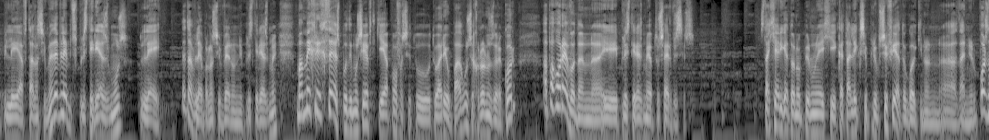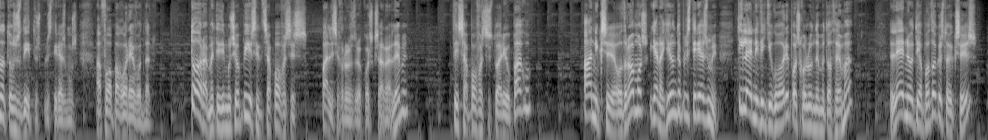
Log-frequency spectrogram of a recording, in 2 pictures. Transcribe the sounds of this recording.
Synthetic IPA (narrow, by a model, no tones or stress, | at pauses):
epile̞jɐft̪ɐnɐsiɱvenðevle̞pit̪u̥splist̪iɾiɐzmus | le̞i | ðet̪ɐvle̞ponɐsiɱve̞nuniplist̪iɾiɐzmimɐmexɾixθe̞spuðimo̞sie̞ft̪i̥ceiɐpo̞fɐsit̪ut̪uɐɾiupɐɣuse̞xɾo̞nust̪uɾe̞ko̞ɾ | ɐpɐɣo̞ɾe̞vo̞nd̪ɐniplist̪iɾiɐzmiɐpo̞t̪use̞ɾvises | st̪ɐçe̞ɾʝɐt̪o̞no̞pioneçikɐt̪ɐliksipliopsifiɐt̪o̞ŋɡo̞cino̞nðɐnionpo̞znɐt̪uzðit̪usplist̪iɾiɐzmusɐfuɐpɐɣo̞ɾe̞vo̞nd̪ɐn | t̪o̞ɾɐme̞t̪iðimo̞sio̞piːsit̪isɐpo̞fɐsispɐlisexɾo̞nozɾoko̞sksɐ̰nɐ̰le̞me̞ | t̪isɐpo̞fɐsi̥st̪uɐɾiupɐɣu | ɐnikse̞o̞ðɾo̞mo̞zʝɐnɐʝino̞nd̪eplist̪iɾiɐzmit̪ile̞neiðiciɣo̞ɾipuɐsxo̞lund̪eme̞t̪o̞θe̞mɐ | le̞neo̞t̪̬iɐpo̞ðo̞cest̪o̞e̞ksis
